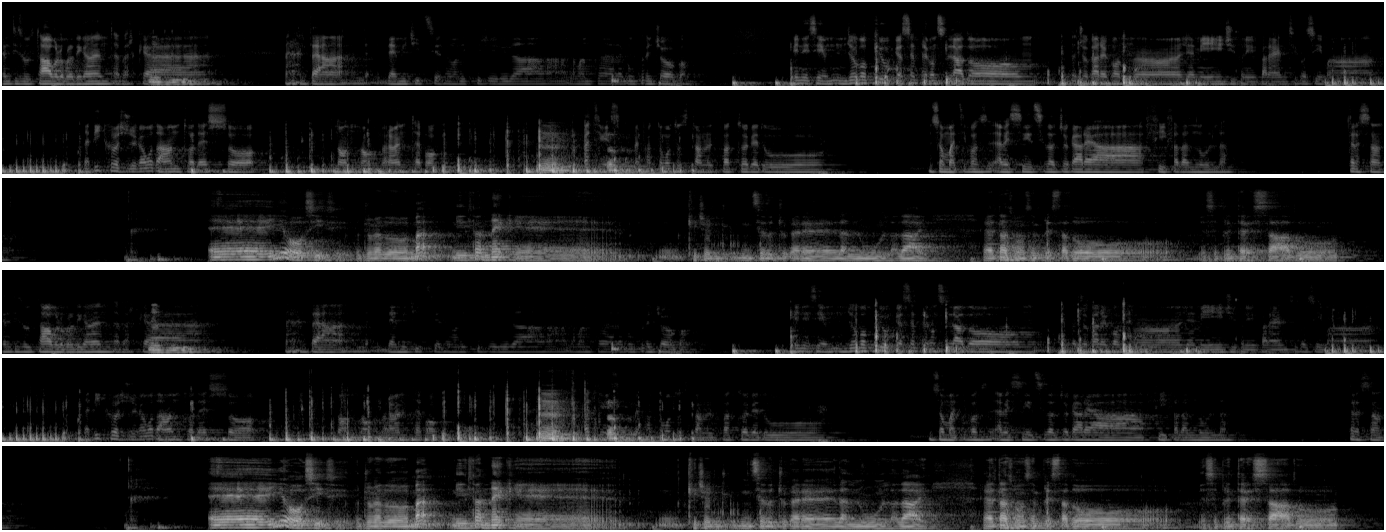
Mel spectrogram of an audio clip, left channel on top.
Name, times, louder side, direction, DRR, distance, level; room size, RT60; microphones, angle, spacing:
voice 1, 0.0-7.6 7.9-13.7 14.7-16.4 17.1-18.3 19.8-22.1 23.1-26.1 27.3-27.8 29.0-29.3, left 3 dB, 45° left, 1.0 m, -45 dB
voice 2, 1.5-1.9 6.1-6.2 7.3-7.4 7.7-8.0 10.6-11.0 11.2-11.3 13.2-14.7 16.9-17.5 18.5-20.3 28.9-29.1 29.7-41.0, right 3 dB, 40° right, 0.8 m, -32 dB
30.0 x 20.5 x 4.5 m
head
